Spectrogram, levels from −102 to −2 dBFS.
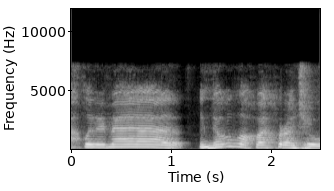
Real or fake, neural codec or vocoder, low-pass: fake; codec, 16 kHz, 0.5 kbps, FunCodec, trained on LibriTTS, 25 frames a second; 7.2 kHz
